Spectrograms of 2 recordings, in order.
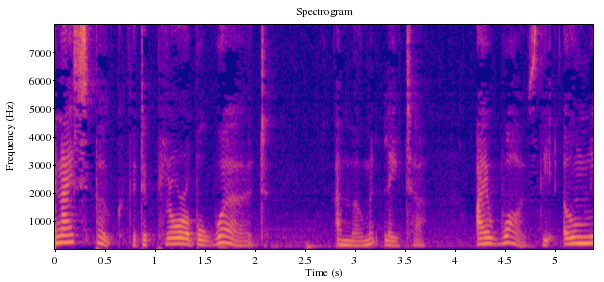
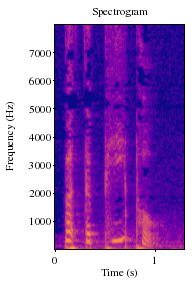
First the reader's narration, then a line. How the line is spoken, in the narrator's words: gasped Diggory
